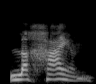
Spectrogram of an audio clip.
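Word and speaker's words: לחיים: Shani, I'm going to say it, but you have to correct me if I get the pronunciation. So okay. It is l'chaim, so to life.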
